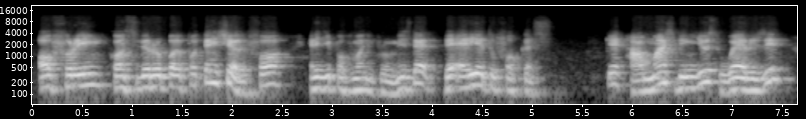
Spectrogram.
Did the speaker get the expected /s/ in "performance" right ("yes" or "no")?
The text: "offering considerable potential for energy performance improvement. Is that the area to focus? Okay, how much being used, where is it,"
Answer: no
